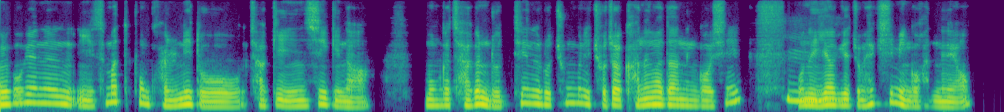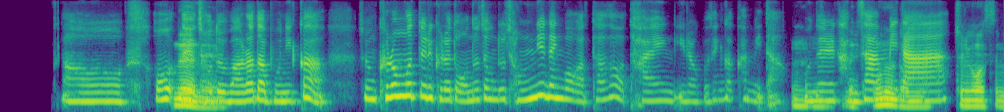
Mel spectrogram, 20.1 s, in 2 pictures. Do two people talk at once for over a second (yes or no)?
yes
